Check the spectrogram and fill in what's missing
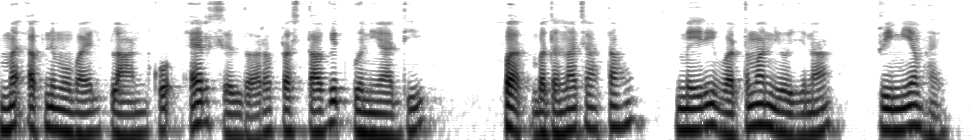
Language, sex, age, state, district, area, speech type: Hindi, male, 30-45, Madhya Pradesh, Seoni, rural, read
